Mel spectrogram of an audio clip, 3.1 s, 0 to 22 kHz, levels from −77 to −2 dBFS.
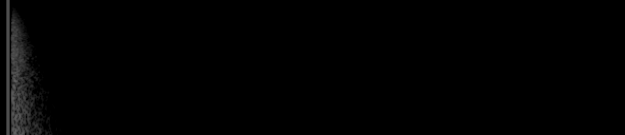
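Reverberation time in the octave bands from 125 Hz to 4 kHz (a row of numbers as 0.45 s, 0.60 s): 0.60 s, 0.50 s, 0.45 s, 0.45 s, 0.35 s, 0.30 s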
